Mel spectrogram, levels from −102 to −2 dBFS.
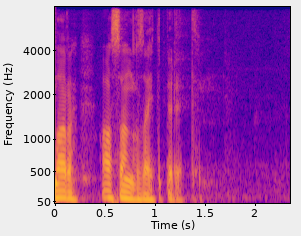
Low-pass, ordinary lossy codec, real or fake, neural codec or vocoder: none; none; real; none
